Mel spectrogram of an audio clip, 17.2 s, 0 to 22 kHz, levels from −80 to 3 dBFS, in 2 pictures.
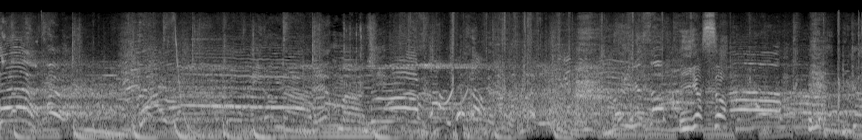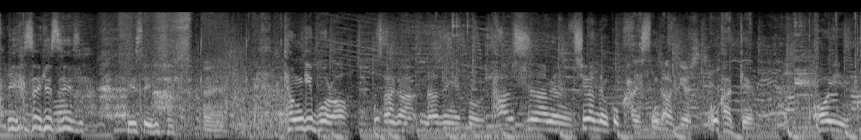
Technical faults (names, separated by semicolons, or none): none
